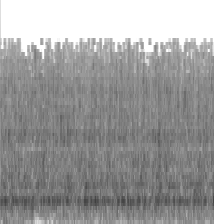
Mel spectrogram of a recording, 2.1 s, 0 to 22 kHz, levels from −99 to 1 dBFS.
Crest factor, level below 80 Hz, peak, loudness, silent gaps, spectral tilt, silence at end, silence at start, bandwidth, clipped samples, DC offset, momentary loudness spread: 16 dB; -62 dBFS; -18 dBFS; -32 LUFS; none; -2 dB/octave; 0 s; 0 s; 11.5 kHz; under 0.1%; under 0.1%; 1 LU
